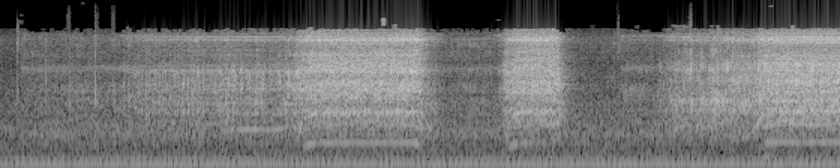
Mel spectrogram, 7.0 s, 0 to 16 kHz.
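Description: DeWalt DCF682 8V Max gyroscopic cordless screwdriver running unloaded in short spurts, each one starting with a quick rise in pitch and settling into a steady whine, with a longer run near the end. The owner finds it slow and weak and feels the motor struggling.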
